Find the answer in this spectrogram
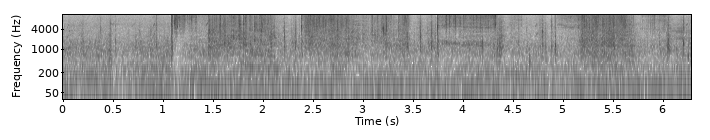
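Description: Pump-action water pistols squirting paint, with repeated bursts of spraying and splattering against boards.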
